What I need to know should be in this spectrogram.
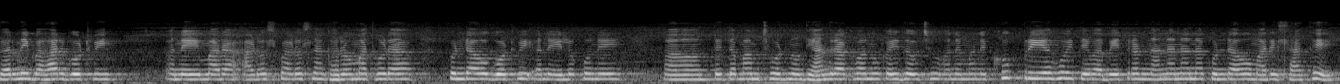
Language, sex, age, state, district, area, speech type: Gujarati, female, 45-60, Gujarat, Surat, rural, spontaneous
